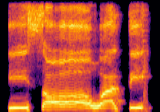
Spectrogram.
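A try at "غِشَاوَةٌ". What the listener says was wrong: Gisowati. Giso. Bukan giso. Huruf A. Bukan huruf Jawa. Huruf Sunda. Gisha. Bukan giso.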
